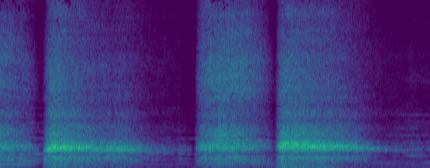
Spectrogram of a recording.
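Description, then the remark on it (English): A voice imitates the medical ventilator of a boy on a breathing machine in a bed: three loud, hissing breath sounds in a steady mechanical rhythm, a long push followed by two shorter ones, with no talking. “He's on a breathing machine. I shook his hand. The ventilator's going, and it was showtime, right?”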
